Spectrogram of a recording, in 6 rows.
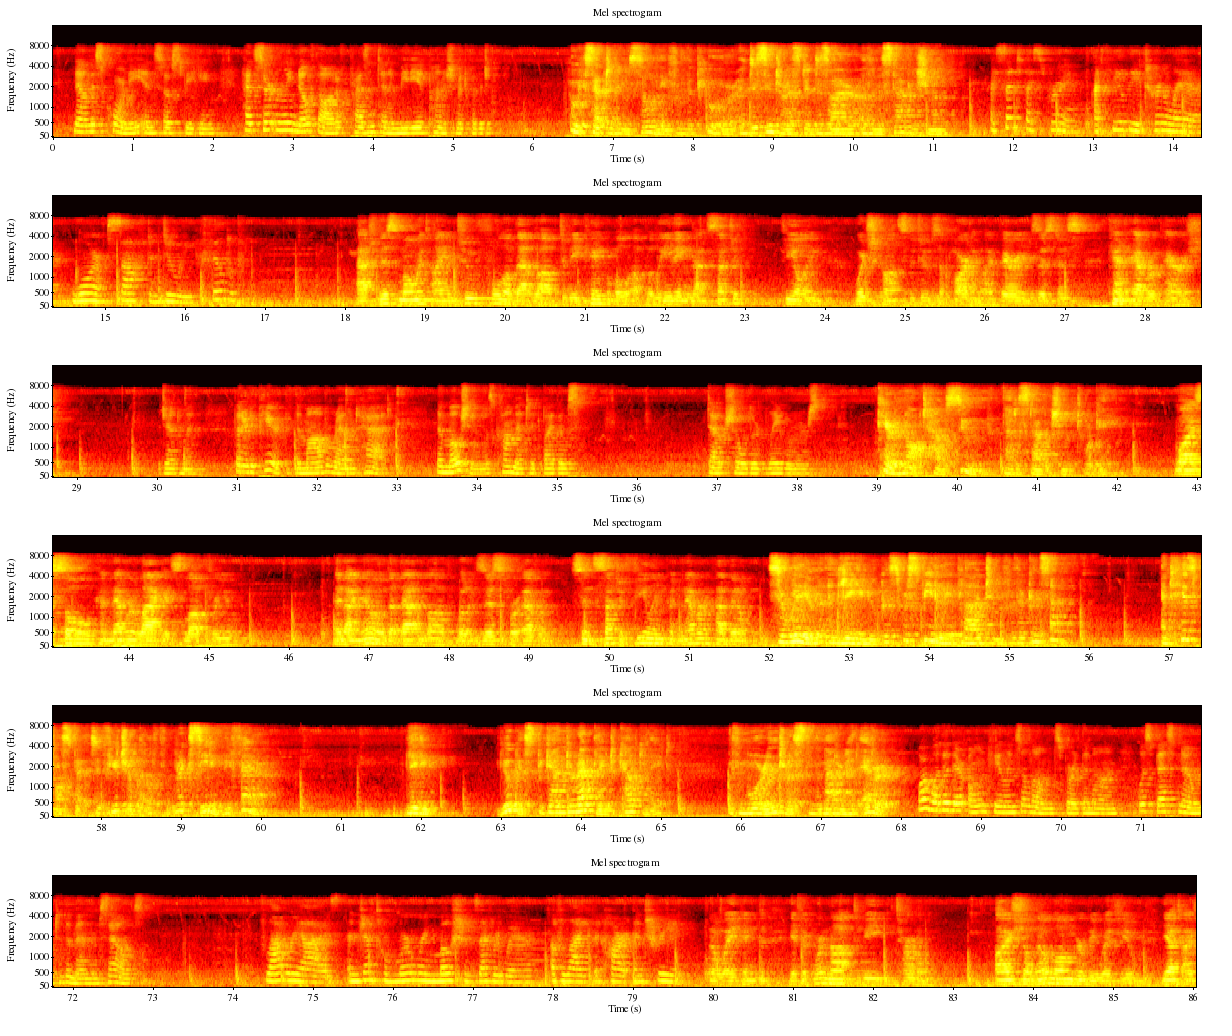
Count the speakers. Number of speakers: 4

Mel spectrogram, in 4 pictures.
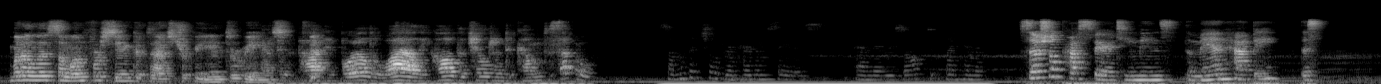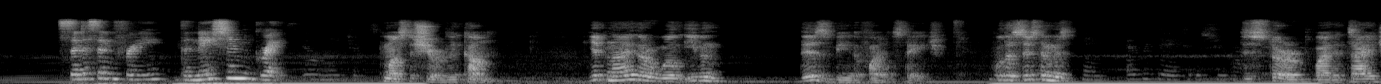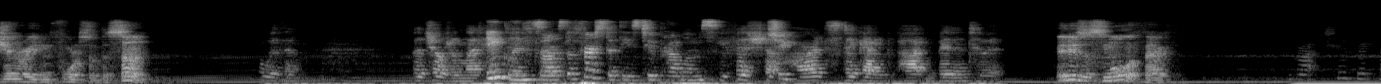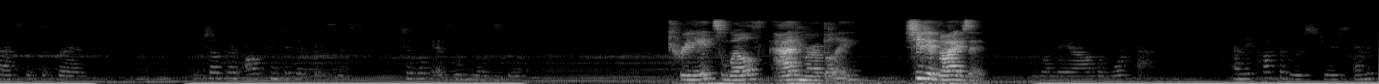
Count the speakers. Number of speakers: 4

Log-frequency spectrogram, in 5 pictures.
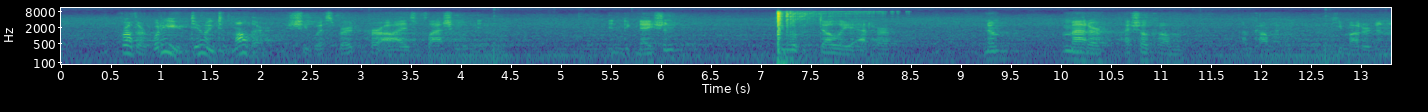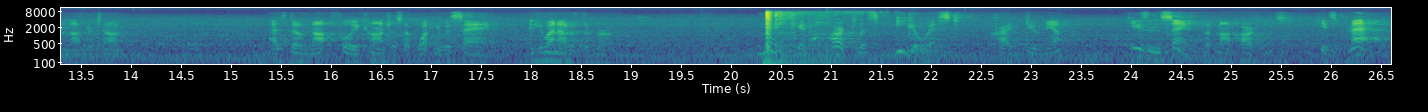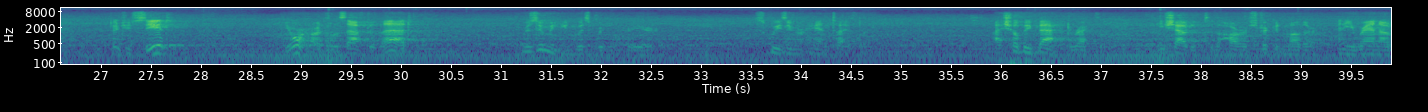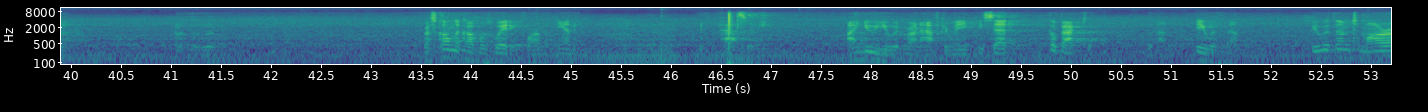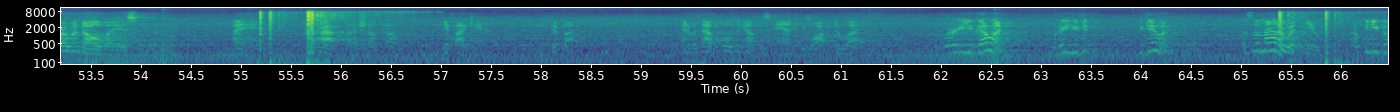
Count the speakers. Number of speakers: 1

